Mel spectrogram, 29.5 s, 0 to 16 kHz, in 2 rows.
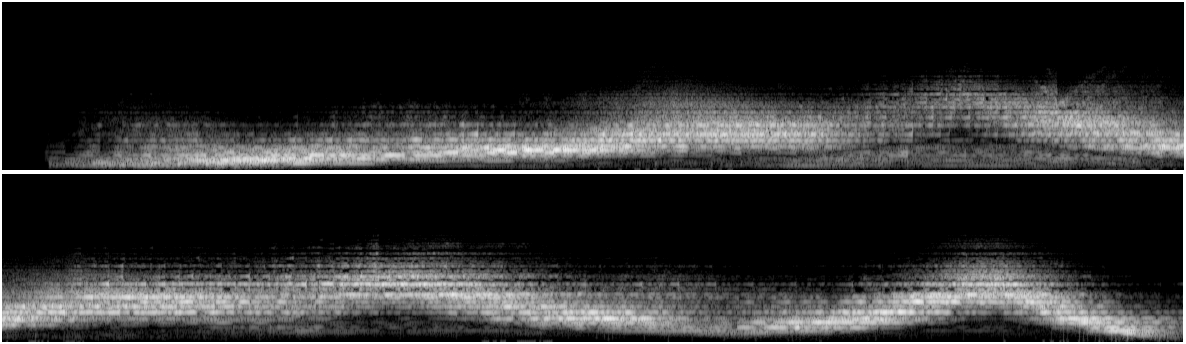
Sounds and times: pad sequenced with a chord 0:00.6 - 0:29.5

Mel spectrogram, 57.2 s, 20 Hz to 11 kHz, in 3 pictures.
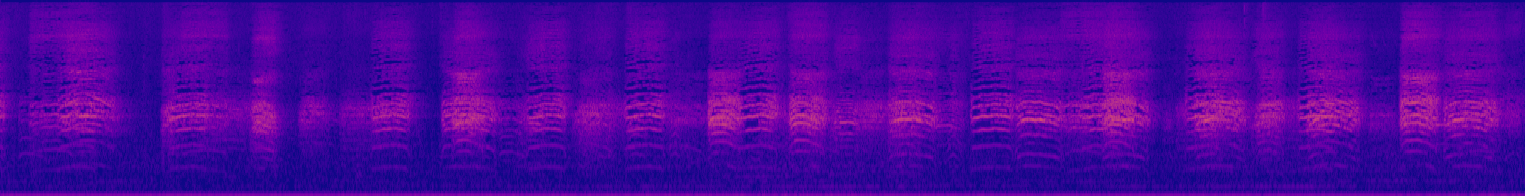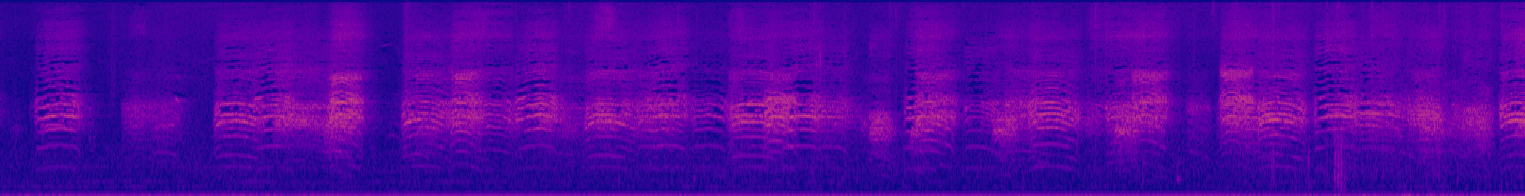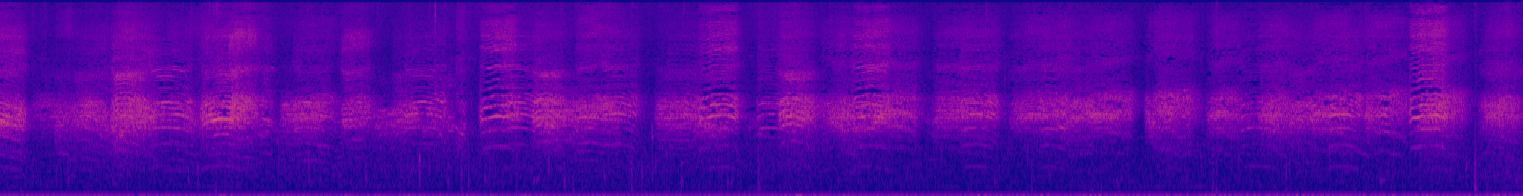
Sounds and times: flock of crows 0:00.0 - 0:57.1

